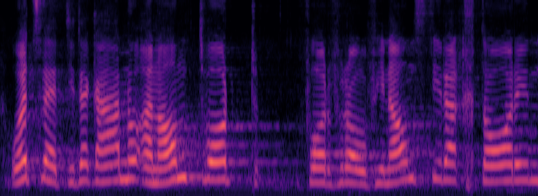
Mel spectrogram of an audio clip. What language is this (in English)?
Swiss German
